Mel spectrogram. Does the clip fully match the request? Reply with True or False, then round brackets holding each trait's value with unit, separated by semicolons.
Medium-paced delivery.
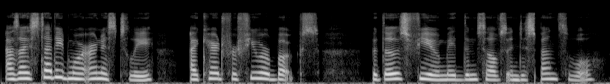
True (155 wpm)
